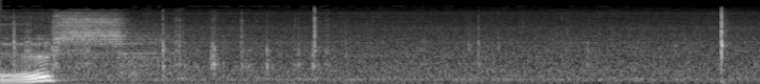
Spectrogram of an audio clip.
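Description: A screwdriver taps and scrapes lightly against a small metal screw.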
